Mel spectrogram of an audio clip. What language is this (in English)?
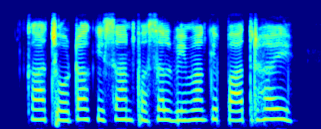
Magahi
